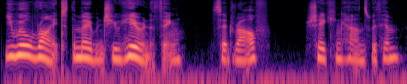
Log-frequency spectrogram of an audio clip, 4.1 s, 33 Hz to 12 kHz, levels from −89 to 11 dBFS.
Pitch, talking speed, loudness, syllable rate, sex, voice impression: 200 Hz, 205 wpm, -21 LUFS, 5.6 syllables/s, female, feminine, adult-like, tensed, powerful, hard, clear, intellectual, calm, elegant, lively, strict, sharp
